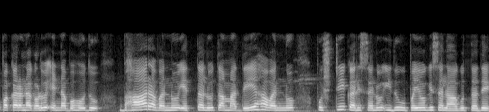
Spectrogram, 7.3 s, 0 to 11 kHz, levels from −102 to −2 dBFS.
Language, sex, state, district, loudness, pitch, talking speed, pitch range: Kannada, female, Karnataka, Belgaum, -20 LUFS, 225 Hz, 75 wpm, 215-240 Hz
